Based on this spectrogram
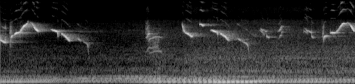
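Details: Black-throated canary delivering high, descending whistled slurs and twittering notes in short bursts separated by a quiet gap, low hum in the background.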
